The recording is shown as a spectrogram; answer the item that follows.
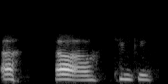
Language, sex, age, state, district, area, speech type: Assamese, female, 30-45, Assam, Nalbari, rural, conversation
